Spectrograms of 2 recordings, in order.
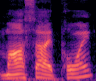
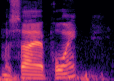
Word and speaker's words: Massai Point: here we are at maasai point some pronounce it messiah point in the chiricahua's wilderness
